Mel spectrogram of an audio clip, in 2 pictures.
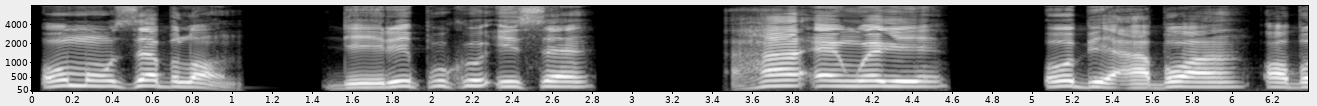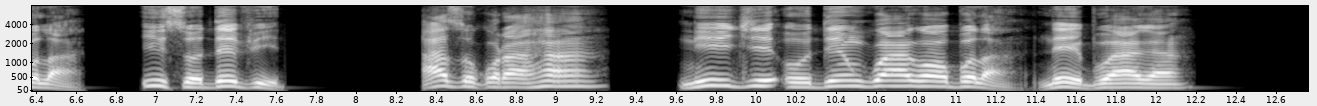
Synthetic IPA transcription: ʊ˦mʊ˨ze˦bʊ˨lɔ˨n̩˨ | dɪ˨ɾi˦pu˦ku˦ʔi˦se˦ | ɦa˦e˦ŋʷe˦ɣɪ˦ | o˦bje˨a˨bʊ˦a˦ɔ˦bʊ˦la̰˨ | i˦so˨de˦vi˨d̚ | a˦zʊ˨kʷa˨ɾa˨ɦa˦ | ni˦d͡ʒi˦ʔo˨dɪ˦ŋ̩˦ɡʷa˦ɣa˦ɔ˦bʊ˦la̰˨ne˨bu˦a˦ɣa˦

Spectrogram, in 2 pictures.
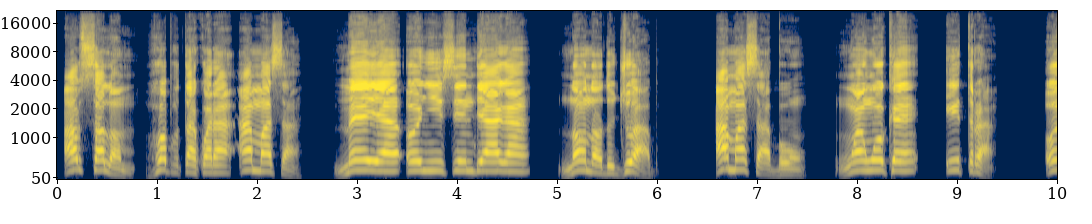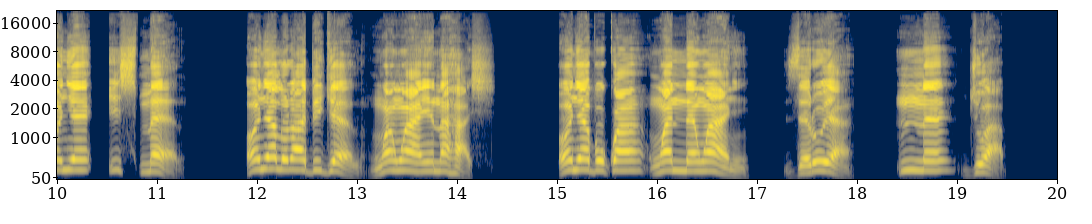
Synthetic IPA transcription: a˦bsa˦lɔ˨m̩˨ɦo˦pʊ˨ta˨kʷa˨ɾa˨ʔa˦ma˦sa̰˨ | me˦ja˦ʔo˦ɲe˦i˦si˦n̩˦dɪ˦a˦ɣa˦ | nɔ˦nɔ˨dʊ˨d͡ʒu˦a̰˨b | a˦ma˦sa˨bʊ˨ | ŋʷa˦ŋʷo˦ke˦ | ɪ˦tɾa̰˨ | o˦ɲe˦i˦sme˨l | o˦ɲe˦lʊ˨ɾa˦bi˦ɡe˨lŋʷa˦ŋʷaː˦˨ɲɪ˦na˦ɦa̰˨ʃ | o˦ɲe˦bʊ˦kʷa˦ŋʷa˦n̩˦ne˦ŋʷaː˦˨ɲɪ̰˨ | ze˨ɾu˦ja̰˨ | n̩˦ne˦d͡ʒu˦a̰˨b̚

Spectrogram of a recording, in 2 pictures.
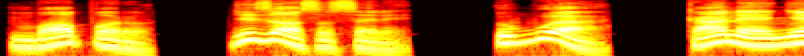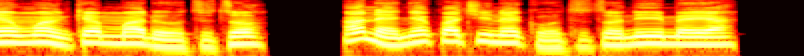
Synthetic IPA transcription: m̩˨bɔ˦pʊ˨ɾʊ̰˨ | d͡ʒi˦z̬ɔ˨ssɪ̰˨ɾɪ̰˨ | u˨ɡ͡bu˦a̰˨ | ka˨a˦ne˨e˨ɲe˦ŋʷa˦ŋ̩˨ke˦m̩˦ma˦do˨tu˨to˦ | a˦ne˨ɲe˦kʷa˦t͡ʃi˦ne˦ko˨tu˨to˦ni˦me˦ja˦

